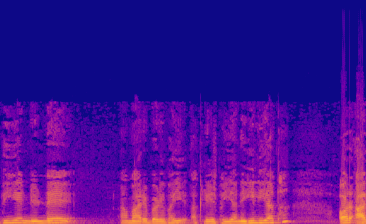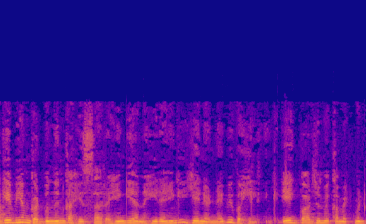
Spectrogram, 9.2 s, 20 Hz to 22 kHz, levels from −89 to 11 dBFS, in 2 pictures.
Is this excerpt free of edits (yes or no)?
no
